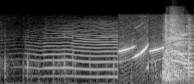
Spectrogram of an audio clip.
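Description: A fly in a Moomin hide-and-seek video game buzzes with a steady, droning tone, then shifts into rising whistly sweeps and ends in a brief, louder noisy burst.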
